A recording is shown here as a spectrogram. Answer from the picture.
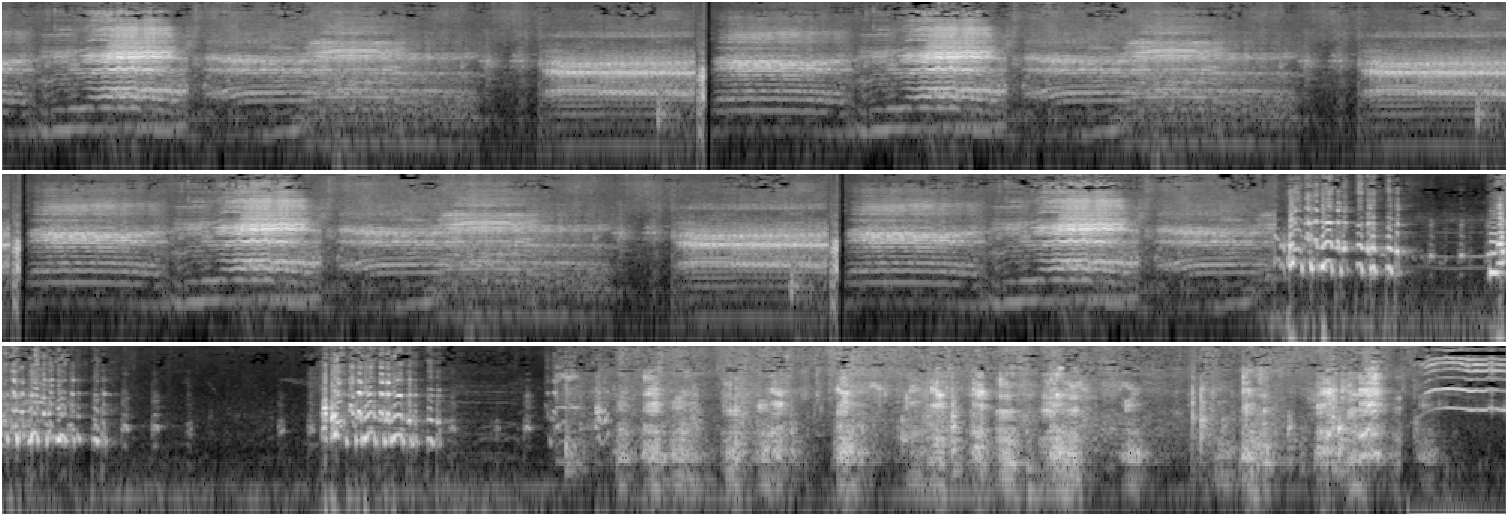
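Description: Sheep bleating: long, wavering calls that come again about every six seconds. About eighteen seconds in, a different, rapid rattling animal call takes over until the end.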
